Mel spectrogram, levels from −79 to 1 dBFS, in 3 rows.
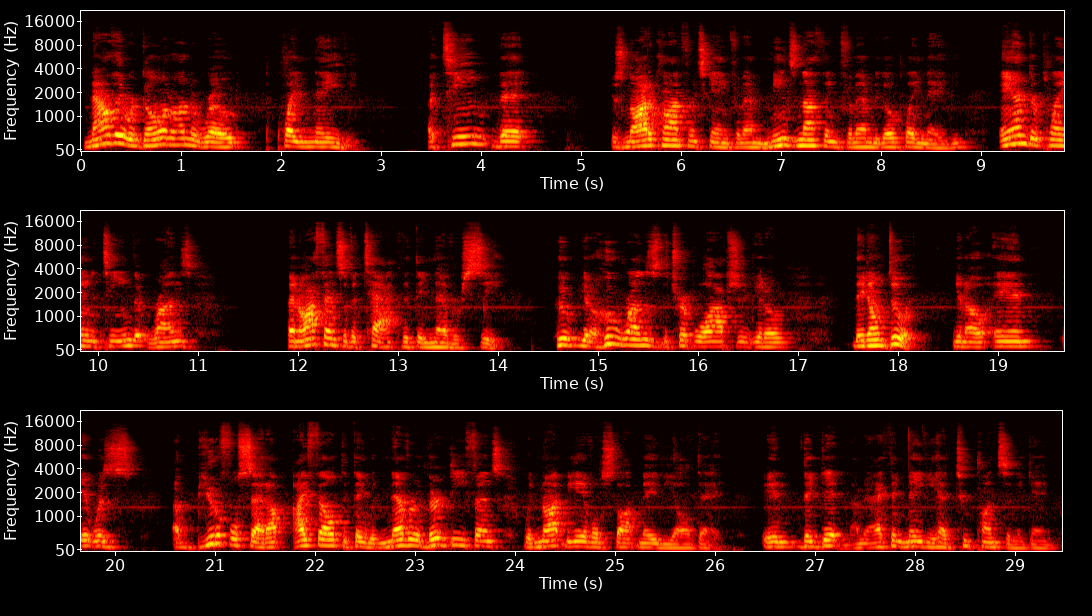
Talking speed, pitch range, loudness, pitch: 195 wpm, 125-160 Hz, -29 LUFS, 140 Hz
